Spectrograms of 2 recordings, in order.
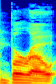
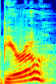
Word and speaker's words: borough: Is it pronounced bureau? No, I don't know. No, it's not bureau.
